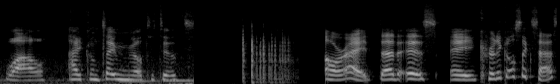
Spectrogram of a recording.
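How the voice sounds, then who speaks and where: Woman, game master, casual tabletop chat, fairly high voice, light music behind. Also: measured pace, vocal fry, a bit bright.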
